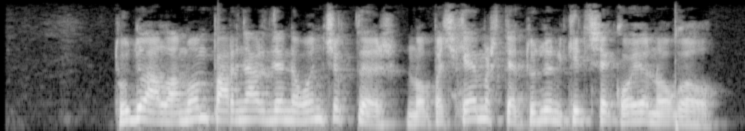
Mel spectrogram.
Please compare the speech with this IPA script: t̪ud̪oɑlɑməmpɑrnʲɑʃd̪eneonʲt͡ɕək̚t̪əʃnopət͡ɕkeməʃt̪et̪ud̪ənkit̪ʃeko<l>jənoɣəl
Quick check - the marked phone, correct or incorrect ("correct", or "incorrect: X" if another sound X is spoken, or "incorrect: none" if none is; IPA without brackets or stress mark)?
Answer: incorrect: none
